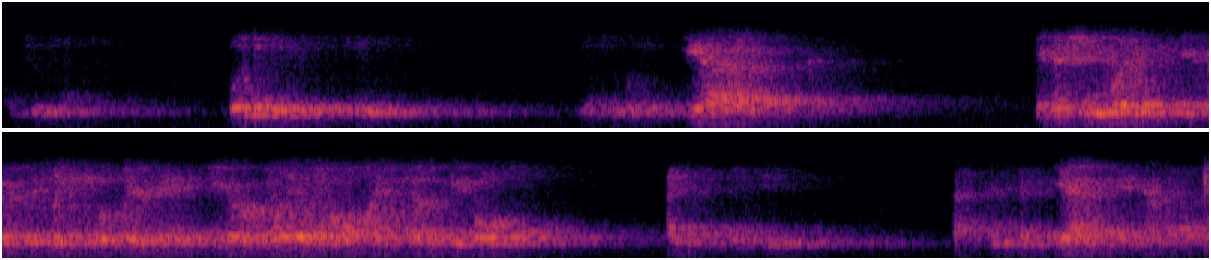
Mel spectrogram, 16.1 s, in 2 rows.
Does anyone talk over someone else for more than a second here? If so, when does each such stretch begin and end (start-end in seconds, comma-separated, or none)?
9.7-11.3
